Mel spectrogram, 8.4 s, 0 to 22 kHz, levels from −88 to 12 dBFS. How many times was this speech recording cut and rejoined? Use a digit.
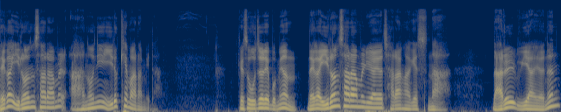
2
